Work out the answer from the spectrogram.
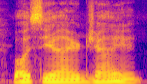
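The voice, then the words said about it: Impression of a co-host. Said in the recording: “That's a really good impression of me... That's how you would have said it.”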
